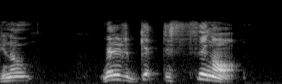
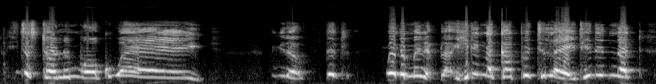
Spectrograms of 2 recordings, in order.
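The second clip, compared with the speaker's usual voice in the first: laughing outrage; 11 semitones higher than usual. Retold or imitated. Outraged laughing disbelief to his friend.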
